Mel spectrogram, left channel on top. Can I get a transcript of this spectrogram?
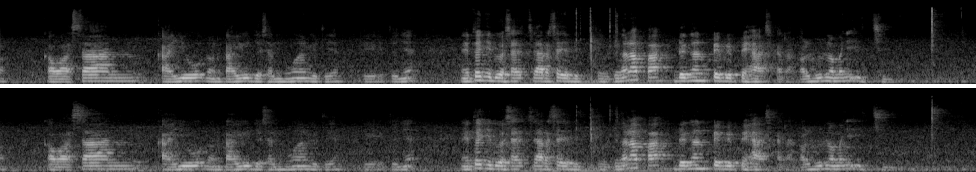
kawasan kayu, non kayu, jasa lingkungan gitu ya, itunya. Nah, itu hanya 2 cara saja. Dengan apa? Dengan PBPH sekarang. Kalau dulu namanya izin.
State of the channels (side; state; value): both; normal; correlation 0.46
